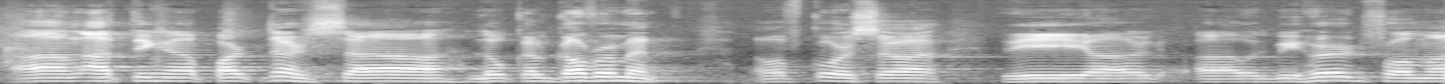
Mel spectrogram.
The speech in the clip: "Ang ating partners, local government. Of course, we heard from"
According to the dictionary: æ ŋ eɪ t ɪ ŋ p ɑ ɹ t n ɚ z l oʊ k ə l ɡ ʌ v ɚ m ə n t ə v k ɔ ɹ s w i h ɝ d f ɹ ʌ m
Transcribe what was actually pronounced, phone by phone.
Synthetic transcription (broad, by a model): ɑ ŋ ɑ t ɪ ŋ p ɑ ɹ t n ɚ s l oʊ k ə l ɡ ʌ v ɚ m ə n t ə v k ɔ ɹ s w i h ɝ d f ɹ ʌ m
